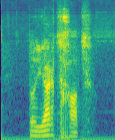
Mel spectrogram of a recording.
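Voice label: "biljartgat", Dutch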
